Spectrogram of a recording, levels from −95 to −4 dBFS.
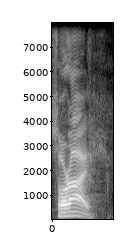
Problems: constant background noise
